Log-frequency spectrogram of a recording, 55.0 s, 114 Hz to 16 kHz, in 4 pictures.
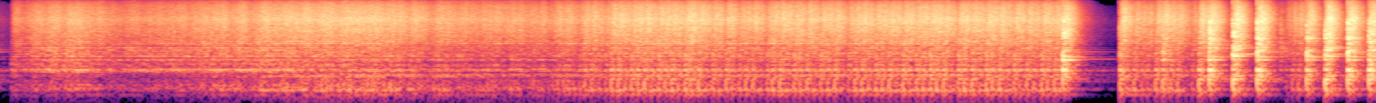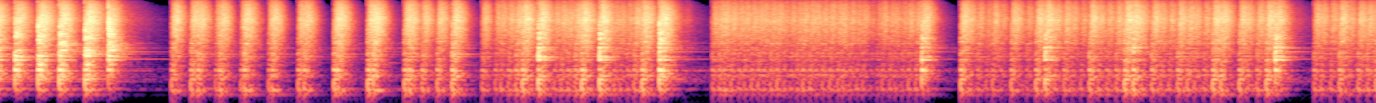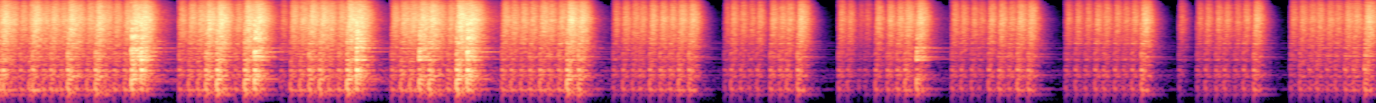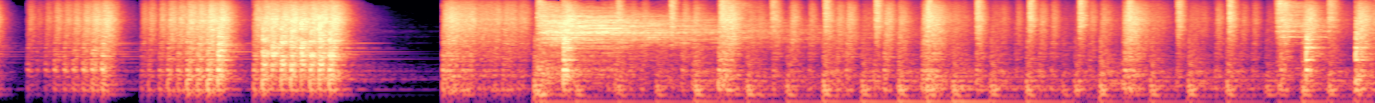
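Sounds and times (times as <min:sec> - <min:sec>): snare drum rolls and strokes: 0:00.0 - 0:45.0, 0:45.7 - 0:55.0.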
